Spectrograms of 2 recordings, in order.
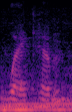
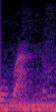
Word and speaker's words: Wacom: cheaper options we have, we use Wacom, or Wacom, whichever way you want to pronounce it.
